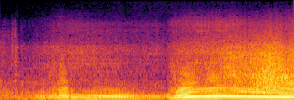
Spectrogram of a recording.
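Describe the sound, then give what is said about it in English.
A car drives and accelerates, its engine revving with a mid-pitched whirring hum that climbs and grows louder in the second half. “Letting you take a back seat while I show you how to really drive. Fei Fei, watch out for the roundabout.”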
